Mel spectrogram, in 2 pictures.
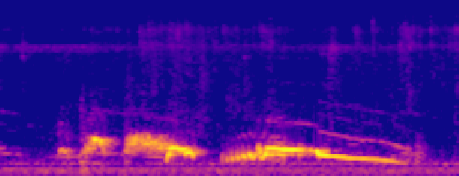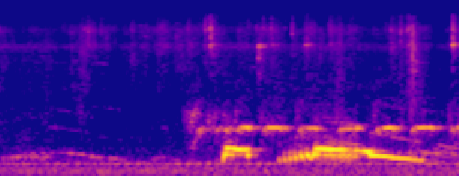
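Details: Collared dove calling as bait to make other doves answer: several rolling coos, each dropping slowly in pitch and repeated in close succession, with a short pause before the last two phrases; faint indoor room tone.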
